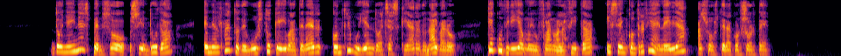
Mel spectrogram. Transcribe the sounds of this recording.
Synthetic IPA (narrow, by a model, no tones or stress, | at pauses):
d̪o̞ɲaine̞spe̞nso̞sind̪uða | e̞ne̞lrat̪o̞ðe̞ɣ̞ust̪o̞ke̞iβaːt̪e̞ne̞ɾko̞nt̪ɾiβuʝe̞nd̪o̞at͡ʃaske̞aɾaðo̞nalβaɾo̞ | keakuðiɾiamijufanoalaθit̪a | ise̞ːŋko̞nt̪ɾaɾiae̞ne̞ʎaːsuawst̪e̞ɾako̞nso̞ɾt̪e̞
